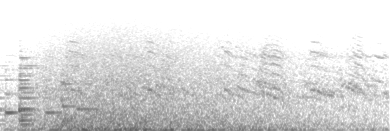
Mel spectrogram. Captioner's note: music fades; seagulls, soft breaking of waves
